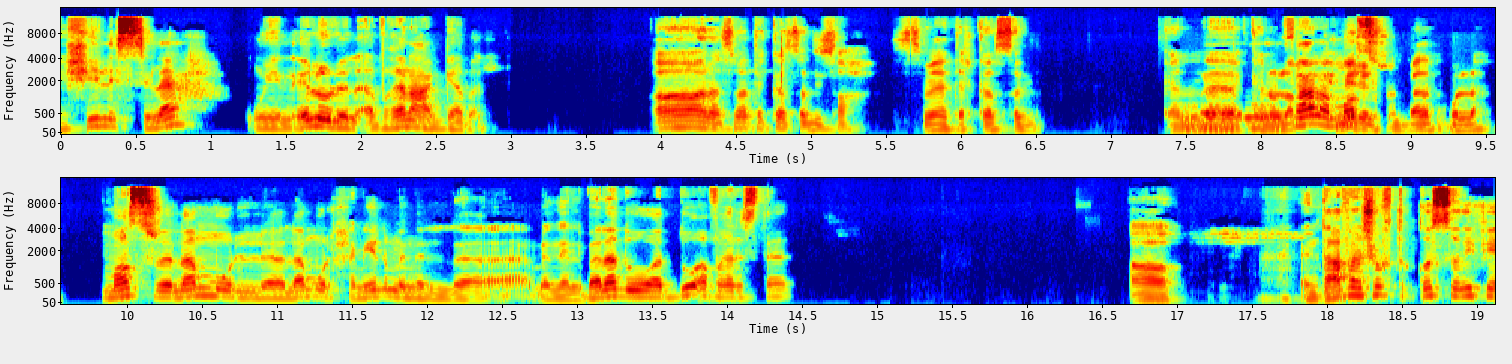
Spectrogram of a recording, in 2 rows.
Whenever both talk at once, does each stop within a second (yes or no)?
no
